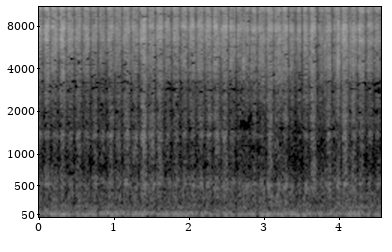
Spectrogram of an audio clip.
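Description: A green-and-blue wooden graphite pencil is scribbled back and forth across a flat sheet of squared graph paper lying on a surface, shading densely. Rapid, steady strokes make a continuous bright scratching and rubbing hiss that pulses with each stroke. A faint low hum sits underneath.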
